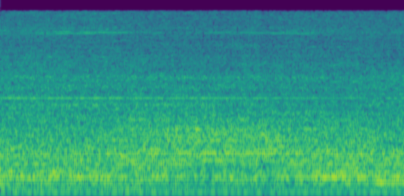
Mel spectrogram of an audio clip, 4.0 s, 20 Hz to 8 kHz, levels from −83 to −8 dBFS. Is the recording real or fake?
real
